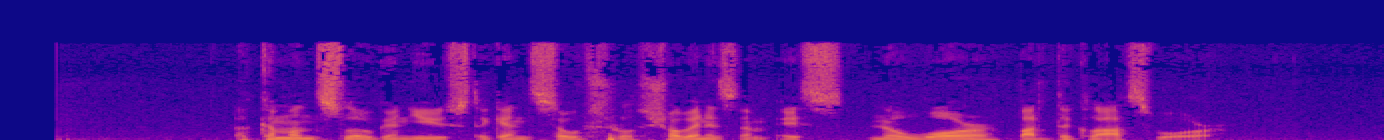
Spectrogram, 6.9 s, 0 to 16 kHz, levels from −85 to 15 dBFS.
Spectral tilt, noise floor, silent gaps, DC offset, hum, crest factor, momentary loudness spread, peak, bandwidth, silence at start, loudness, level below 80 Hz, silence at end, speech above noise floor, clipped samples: -4 dB/octave; -57 dBFS; none; under 0.1%; none; 22 dB; 8 LU; -2 dBFS; 11.5 kHz; 1.15 s; -21 LUFS; -44 dBFS; 0.85 s; 36 dB; under 0.1%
